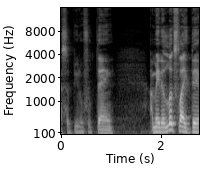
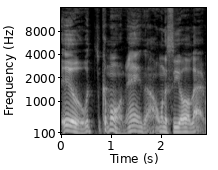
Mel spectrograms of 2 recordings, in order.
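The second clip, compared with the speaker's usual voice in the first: louder and higher, disgusted protest; grossed out; 6 semitones higher, 5 dB louder than usual. Retold or imitated. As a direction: whine it like a son seeing his parents kiss. Emmett grossed out by kissing.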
